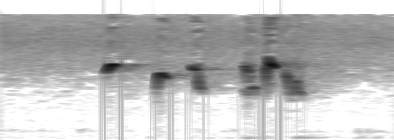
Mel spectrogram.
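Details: Bulbul used as a decoy bird to lure wild birds, singing a short phrase of five or six bright whistled notes, each dropping slightly in pitch, in quick succession over a quiet background.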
